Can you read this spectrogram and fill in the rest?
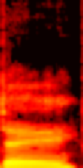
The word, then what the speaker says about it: Ayoade: Ayoade? Richard Ayoade.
